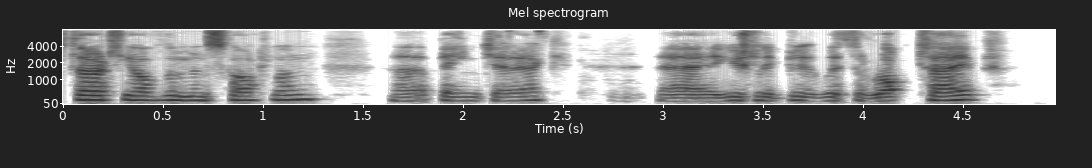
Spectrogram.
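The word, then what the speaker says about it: Beinn Dearg: Bain Jedek, I'll just give you our pronunciation so you hear the slight differences perhaps from your own.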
